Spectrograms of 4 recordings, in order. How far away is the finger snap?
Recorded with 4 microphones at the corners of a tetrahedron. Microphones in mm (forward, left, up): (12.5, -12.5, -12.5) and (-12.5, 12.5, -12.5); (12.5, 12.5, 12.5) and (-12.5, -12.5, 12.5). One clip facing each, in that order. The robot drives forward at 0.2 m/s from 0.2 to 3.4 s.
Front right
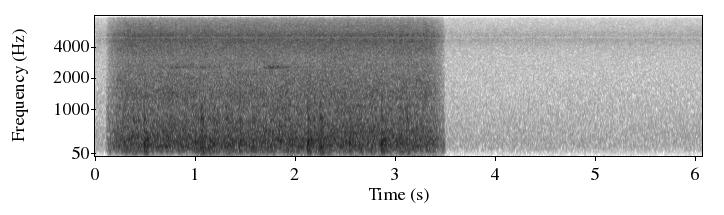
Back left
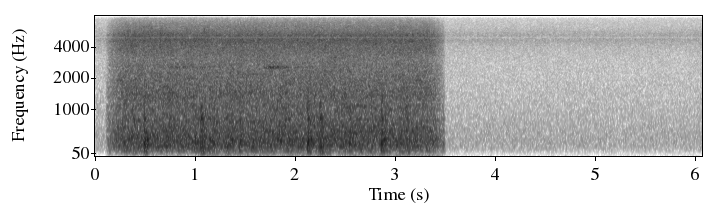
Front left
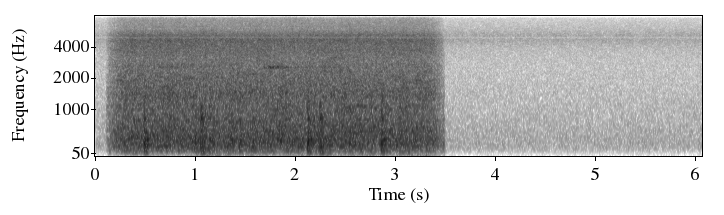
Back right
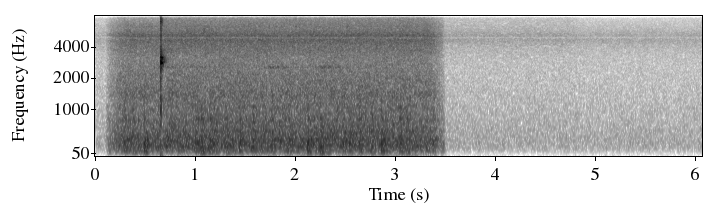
I don't hear a finger snap.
